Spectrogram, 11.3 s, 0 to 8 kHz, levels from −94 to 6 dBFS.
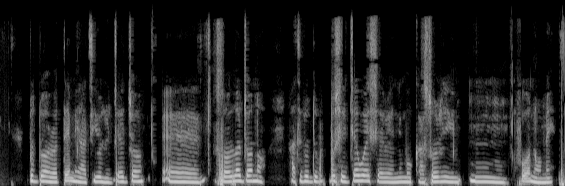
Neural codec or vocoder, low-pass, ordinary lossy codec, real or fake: none; 7.2 kHz; AAC, 32 kbps; real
